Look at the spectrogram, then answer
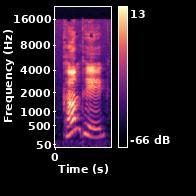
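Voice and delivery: loud livestock call; calling a pig. A narrator's reading. Farmer calling the pig to food.

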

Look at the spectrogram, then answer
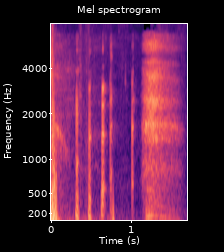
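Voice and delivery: high, rolling chuckle; laugh. Real, not acted. Player amused by his own jibe, high laugh. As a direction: keep laughing at your own joke.

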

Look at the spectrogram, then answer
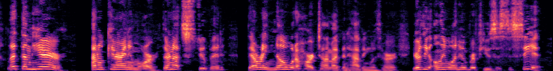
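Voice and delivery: high, loud, aggrieved outburst; wife protests to her husband about his mother, high and loud; upset wife. Acted. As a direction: pour out your grievance against him.

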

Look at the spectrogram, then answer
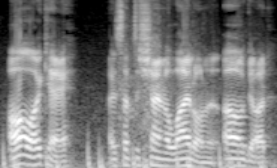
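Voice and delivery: normal talking voice

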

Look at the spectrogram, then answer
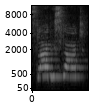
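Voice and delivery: put-on high squeaky toddler pig voice; high giggly little pig; giggly piglet George. A narrator's reading. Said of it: "giggles George".

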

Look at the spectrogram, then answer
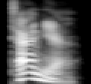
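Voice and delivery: Tanya said TAN-ya; two-syllable Tanya. Shown as a demonstration. Streamer who always thought two syllables, Tanya as tan-ya. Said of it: "Two syllables".

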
